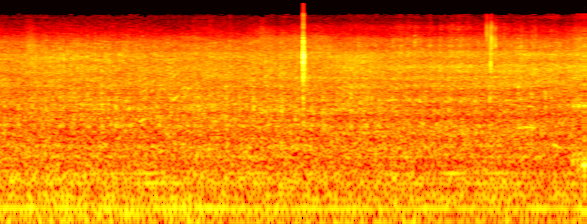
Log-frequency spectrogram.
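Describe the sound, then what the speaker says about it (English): A Ford tractor engine idles in an outdoor parade, a steady low rumble running continuously with faint background noise and no clear talk. "Ford tractor."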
